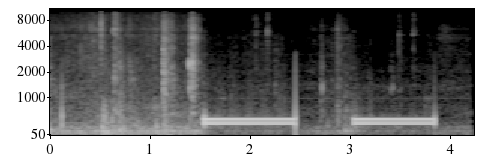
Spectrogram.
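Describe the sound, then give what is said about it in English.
A burst of crackly line noise from a dropped phone call gives way to a telephone busy signal: two loud, steady electronic tones, each nearly a second long, separated by a short pause. “Hey, is something going wrong with my fucking phones?”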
